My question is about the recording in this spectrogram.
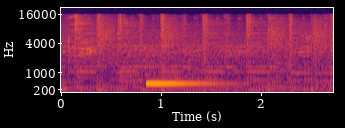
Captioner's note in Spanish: campanas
